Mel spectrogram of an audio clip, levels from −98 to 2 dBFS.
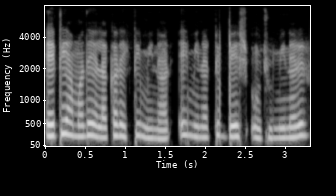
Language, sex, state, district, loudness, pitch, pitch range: Bengali, female, Jharkhand, Jamtara, -19 LUFS, 230 Hz, 210-250 Hz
